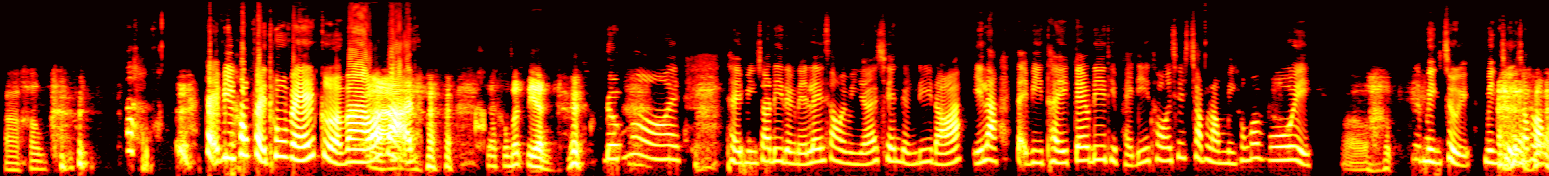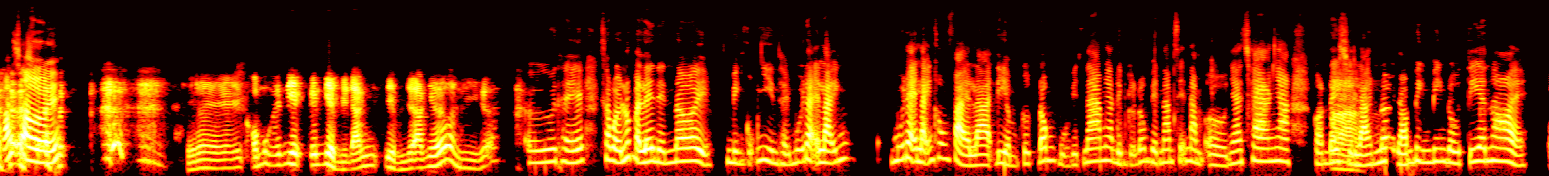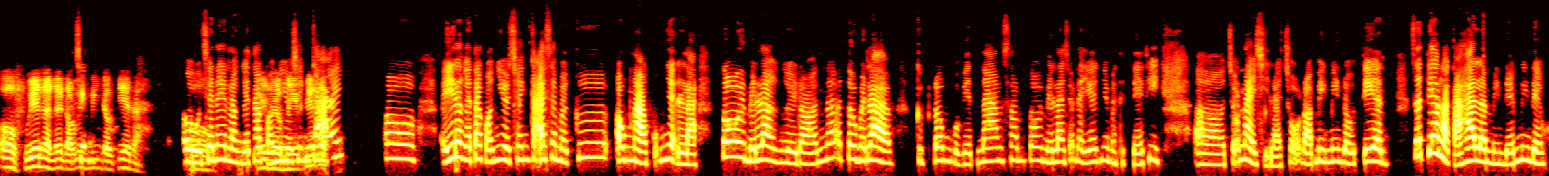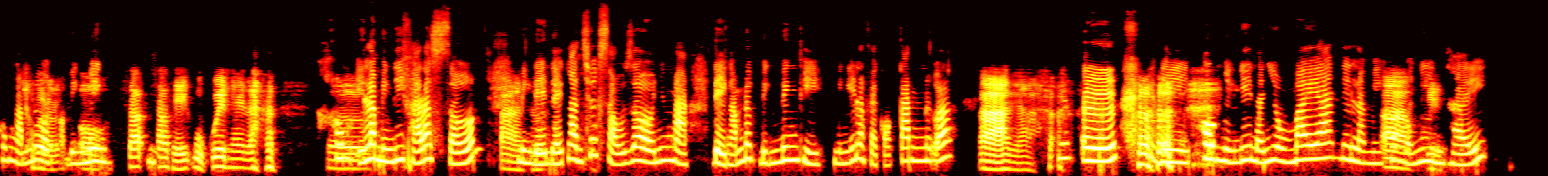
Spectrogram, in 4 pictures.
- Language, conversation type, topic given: Vietnamese, podcast, Bạn đã từng có trải nghiệm nào đáng nhớ với thiên nhiên không?
- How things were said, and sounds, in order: laugh; chuckle; other background noise; background speech; laugh; chuckle; tapping; laughing while speaking: "Ờ"; laugh; chuckle; laughing while speaking: "là"; laughing while speaking: "Ừ"; laugh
